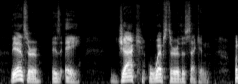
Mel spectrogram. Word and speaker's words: Jacques: the answer is a jack webster ii but it's not just jack it's spelt like jacques jacques left styles all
